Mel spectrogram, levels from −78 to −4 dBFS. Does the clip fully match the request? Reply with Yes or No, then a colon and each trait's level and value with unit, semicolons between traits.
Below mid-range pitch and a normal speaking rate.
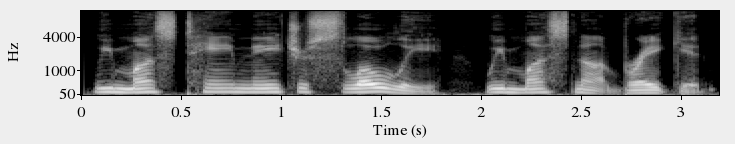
Yes: low, 125 Hz; average, 190 wpm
